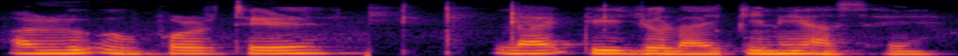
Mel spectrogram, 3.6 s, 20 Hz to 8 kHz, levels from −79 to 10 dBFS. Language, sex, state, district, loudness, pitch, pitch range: Nagamese, female, Nagaland, Kohima, -13 LUFS, 165 Hz, 155-170 Hz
